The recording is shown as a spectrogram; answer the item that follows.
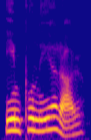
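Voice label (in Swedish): "imponerar", Swedish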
